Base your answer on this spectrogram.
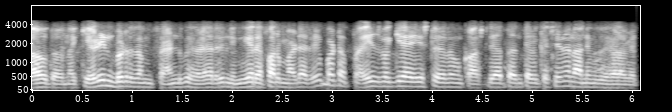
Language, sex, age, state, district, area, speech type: Kannada, male, 18-30, Karnataka, Gulbarga, urban, conversation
